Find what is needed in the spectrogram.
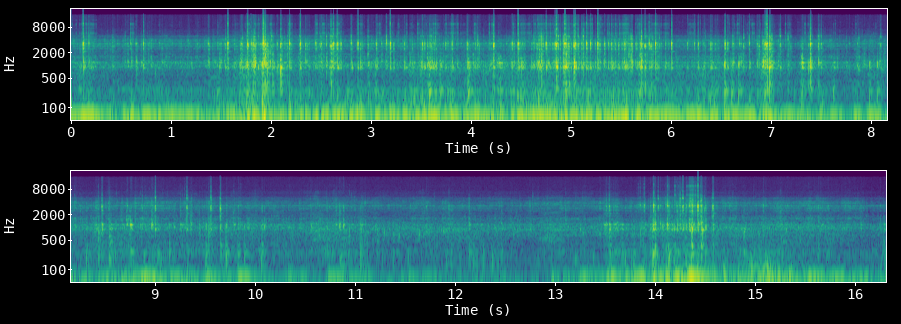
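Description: Mountain bike riding over a rough gravel and grass trail, picked up by a camera on the bike or rider: a continuous rattle of clicks and knocks from the bike and mount over a steady low rumble. It is loudest over the first half, eases off in the middle and picks up again near the end.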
